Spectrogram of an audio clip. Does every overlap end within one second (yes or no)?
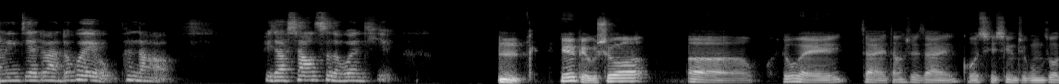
yes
